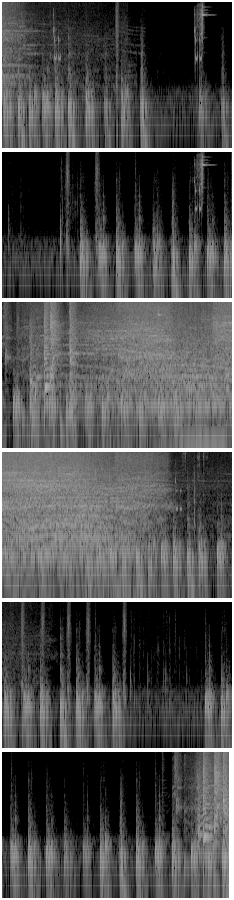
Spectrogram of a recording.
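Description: Quick footsteps run across a wooden floor.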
